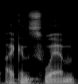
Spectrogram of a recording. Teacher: For the positive can, we teach them to stress the auxiliary verb itself.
